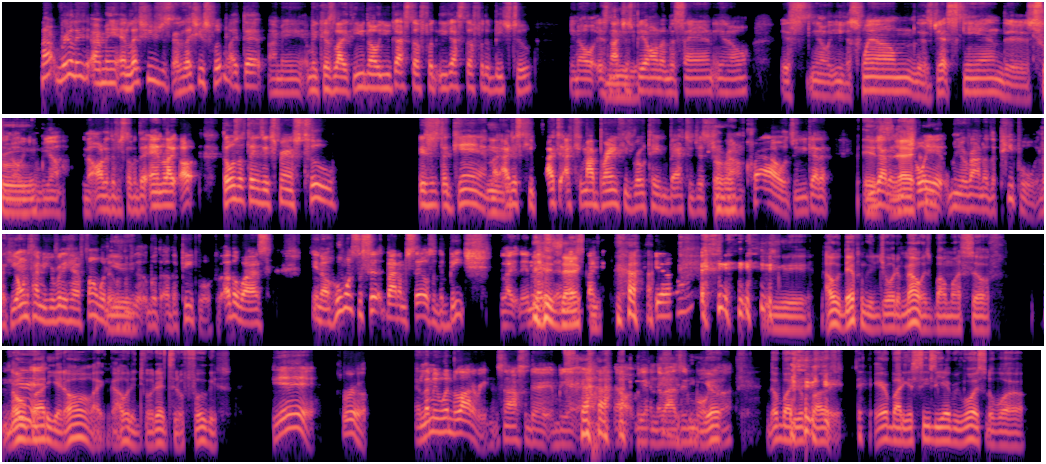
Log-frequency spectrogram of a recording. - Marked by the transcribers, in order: laughing while speaking: "Exactly"; chuckle; other background noise; chuckle; chuckle; chuckle; sneeze
- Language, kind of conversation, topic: English, unstructured, What makes you prefer the beach or the mountains for a relaxing getaway?
- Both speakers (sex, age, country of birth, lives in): male, 20-24, United States, United States; male, 35-39, Germany, United States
